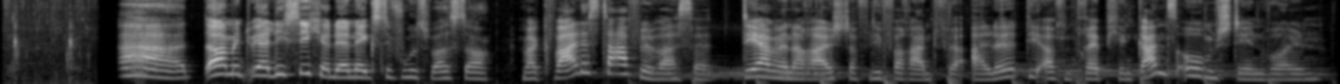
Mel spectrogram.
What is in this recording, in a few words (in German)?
Werbung Reminder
